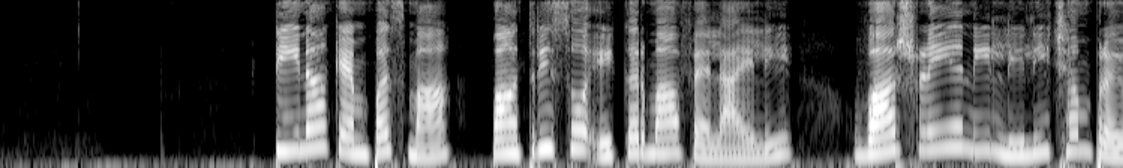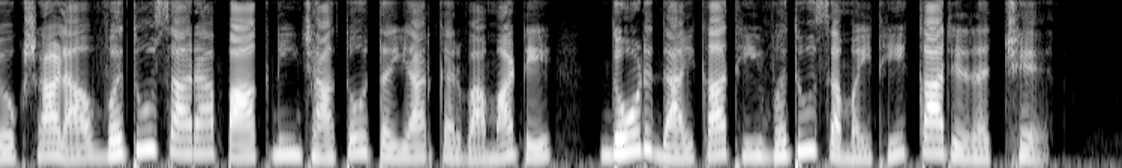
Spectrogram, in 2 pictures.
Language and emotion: Gujarati, neutral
